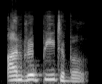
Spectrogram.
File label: "Unrepeatable", Indian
